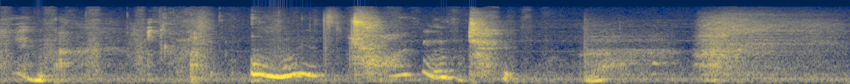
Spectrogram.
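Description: Short voice sounds with no clear words, then a breathy hiss like an exhaled breath near the end.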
